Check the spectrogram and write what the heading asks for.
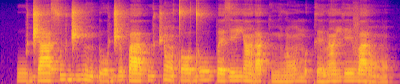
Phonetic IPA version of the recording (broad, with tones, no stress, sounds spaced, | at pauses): u˨ d͡ʒ aː˧ s u˦ d͡ʒ i˦ ɾ ĩ˧ ɗ oː˨ d͡ʒ ə˦ p aː˧ p u˧ t͡ʃ ɔ̃˦˨ t ɔ˧ d oː˦ p ɛ˧ z e˦ j ã˦˨ ɾ a˧ k ĩ˨ l ɔ̃˨˦ m ə˧ k ɛ˨ l ã˦ j eː˦ v a˦ ɾ ɔ̃˨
